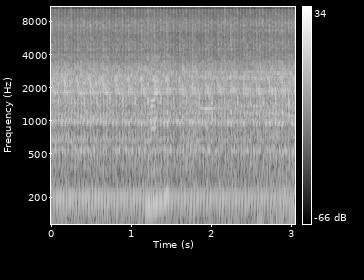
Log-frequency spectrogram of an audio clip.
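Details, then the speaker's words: Toyota HiAce 2KD diesel idling after replacing the alternator clutch pulley: steady, quiet idle with no squeal, rattle or grinding; charging is normal at 13 V, versus 12 V when it had been noisy. "maririnig na natin kung tahimik na ang ating ginawa at pinalitan na alternator pulley"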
